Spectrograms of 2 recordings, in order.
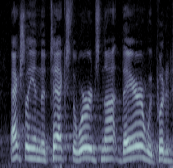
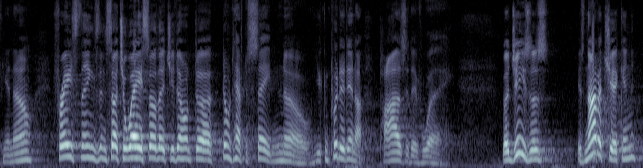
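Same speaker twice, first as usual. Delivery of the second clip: ordinary talk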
